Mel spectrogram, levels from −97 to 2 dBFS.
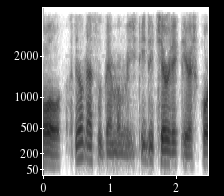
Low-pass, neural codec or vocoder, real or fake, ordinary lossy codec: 3.6 kHz; codec, 16 kHz, 0.5 kbps, FunCodec, trained on LibriTTS, 25 frames a second; fake; AAC, 32 kbps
